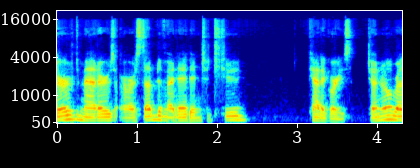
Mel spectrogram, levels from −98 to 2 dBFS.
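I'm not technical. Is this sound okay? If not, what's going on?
No. From 0.75 to 2.12 s there is repeated packet loss, which gives a robotic sound. Bits of the speech kept going missing, about eleven times. Each gap was short, none over 22 ms. The receiver filled each one by stretching the previous sound. So this stretch sounds choppy, with about 140 ms of speech lost.

Overlapping that, from 1.23 to 2.46 s, there is a jitter buffer slow-down. The receiver was short of audio in reserve. To build some up, it repeated tiny pieces of sound. The speech plays at about 93% speed, with no change in pitch. Around 90 ms is added, so sounds feel drawn out.

At about 2.76 s and again at 3.87 s there is a short concealed packet loss. Each time, roughly 20 ms of speech never arrived. The gap was filled by carrying the last sound forward and blending back in. You may hear a brief smear or wobble there.

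At 3.01 to 3.05 s there is a short stall from a late packet. Nothing was lost this time. The next piece of audio simply arrived late. The receiver held the last sound for about 18 ms while it waited, then carried on from the same place.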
